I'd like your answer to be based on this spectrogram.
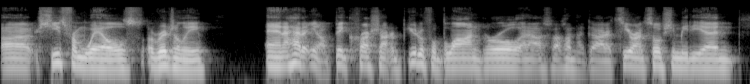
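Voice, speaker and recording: A man in his forties, hosting an interview and telling stories in a chatty, animated way. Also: medium pitch, quick pace. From United States. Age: 40s. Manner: chatty, animated storyteller, many fillers. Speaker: host, barber coach. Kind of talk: casual interview chat.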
